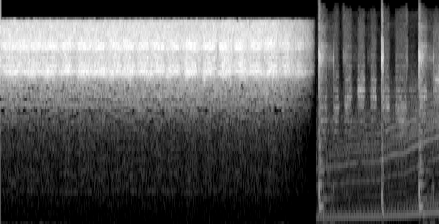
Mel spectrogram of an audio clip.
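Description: A loud, steady, high-pitched cicada buzz drones continuously for about three seconds in the jingle of the UPV Ràdio programme El cant de la Chicharra, then stops abruptly as bright music with plucked, ringing tones takes over.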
